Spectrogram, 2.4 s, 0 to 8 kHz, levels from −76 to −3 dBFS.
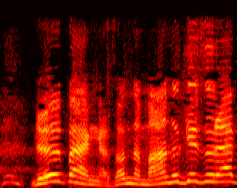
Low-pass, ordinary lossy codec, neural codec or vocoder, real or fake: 7.2 kHz; none; none; real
